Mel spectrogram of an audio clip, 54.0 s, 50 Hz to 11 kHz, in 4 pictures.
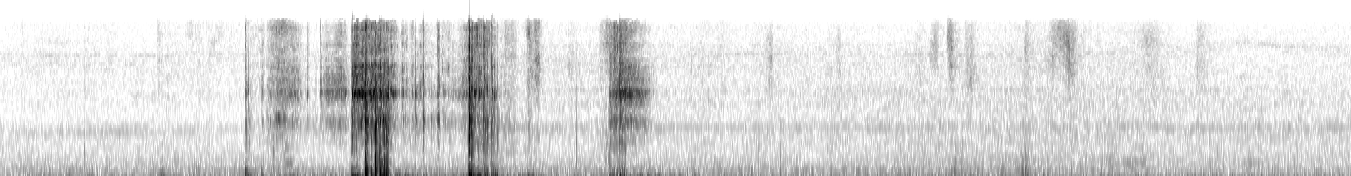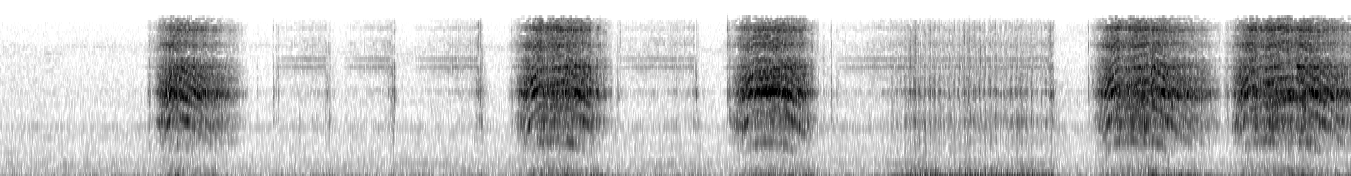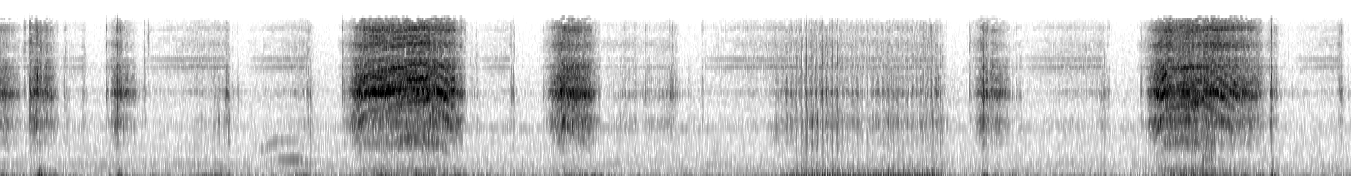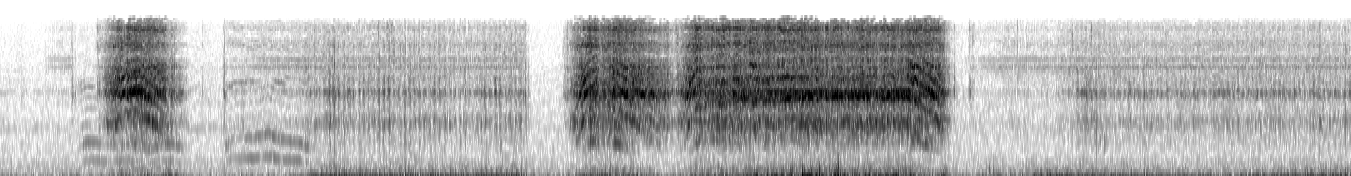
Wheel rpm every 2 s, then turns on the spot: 0, 0, 0, 0, 0, 0, 0, 10, 0, 40, 40, 20, 70, 60, 0, 80, 10, 20, 10, 60, 20, 20, 20, 80, 210, 30, 20.
18-24 30-36 40-42 44-46 50-54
